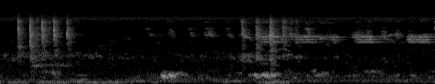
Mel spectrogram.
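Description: Kerala breed pigeons in a loft give soft, low coos over quiet ambient noise, with a few faint chirps and brief wing flutters scattered between them.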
